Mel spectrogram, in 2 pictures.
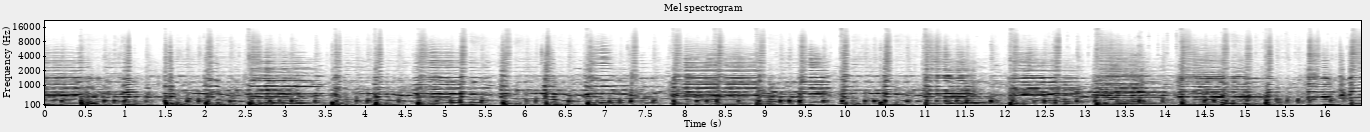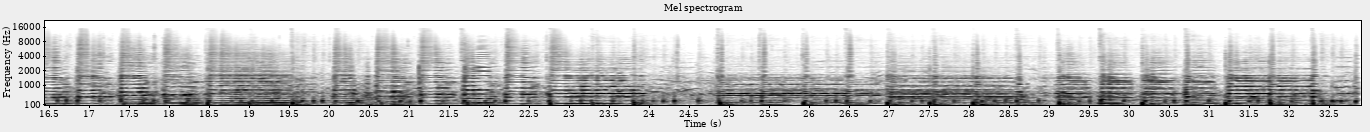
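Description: Marching brass band of cornets, trombones, euphoniums and tubas playing a march as it moves along.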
